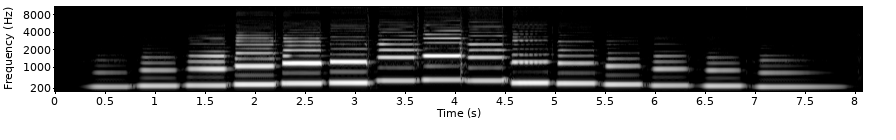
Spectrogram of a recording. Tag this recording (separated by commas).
Musical instrument, Music, Wind instrument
